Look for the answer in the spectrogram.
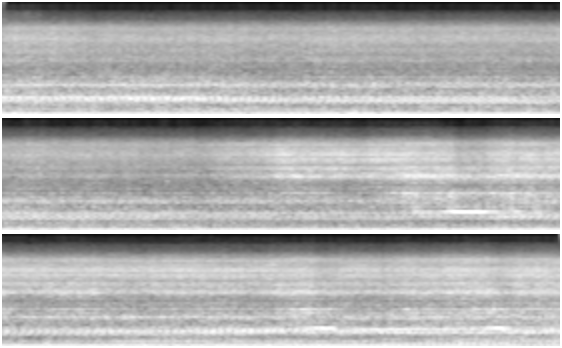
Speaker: as I turn final which is in line with the runway you can hear that whistling sound there are two holes on the Leading Edge of the wing which is how we can get fresh air in the cabin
